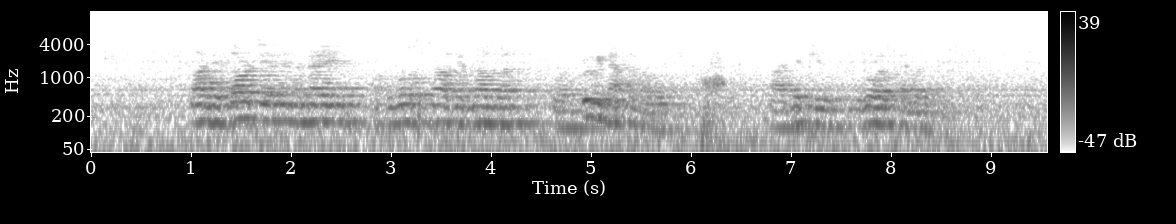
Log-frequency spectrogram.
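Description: A man speaks calmly in a large hall.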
